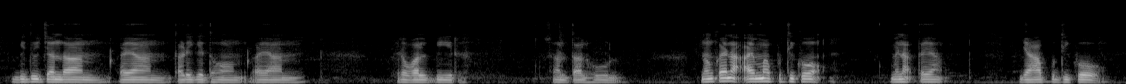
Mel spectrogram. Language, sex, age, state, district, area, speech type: Santali, male, 30-45, West Bengal, Jhargram, rural, spontaneous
